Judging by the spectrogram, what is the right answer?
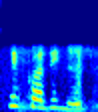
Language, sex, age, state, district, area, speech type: Odia, male, 18-30, Odisha, Sambalpur, rural, conversation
